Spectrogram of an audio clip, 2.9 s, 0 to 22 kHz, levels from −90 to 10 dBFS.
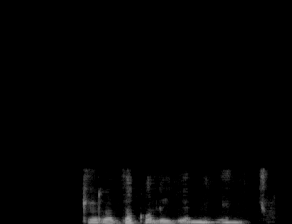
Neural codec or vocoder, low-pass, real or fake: codec, 44.1 kHz, 3.4 kbps, Pupu-Codec; 5.4 kHz; fake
